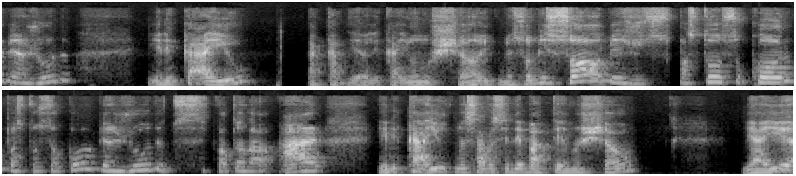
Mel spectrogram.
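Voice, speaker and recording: A man's voice: medium pitch, breathy edge. A man with a Brazilian Portuguese accent, a pastor preaching a sermon and acting out the people in the story he tells. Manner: acts out the voices of the people in his story.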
